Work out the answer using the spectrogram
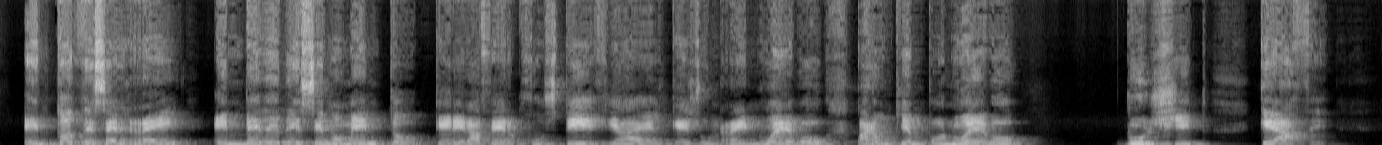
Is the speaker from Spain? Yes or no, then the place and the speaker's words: yes; Spain; yo creo que ya no somos los españoles de la época de mis padres, traumatizados por la dictadura, la guerra y todo eso.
